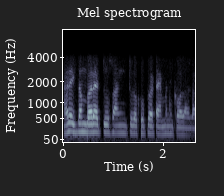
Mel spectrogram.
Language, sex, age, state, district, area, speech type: Marathi, male, 18-30, Maharashtra, Thane, urban, conversation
